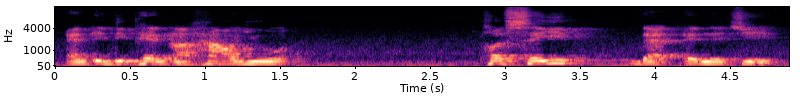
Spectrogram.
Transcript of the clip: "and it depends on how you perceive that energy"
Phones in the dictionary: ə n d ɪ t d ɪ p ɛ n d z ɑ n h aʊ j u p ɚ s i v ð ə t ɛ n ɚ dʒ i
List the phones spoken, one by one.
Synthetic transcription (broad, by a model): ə n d ɪ t d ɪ p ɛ n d ɑ n h aʊ j u p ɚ s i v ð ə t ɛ n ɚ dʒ i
